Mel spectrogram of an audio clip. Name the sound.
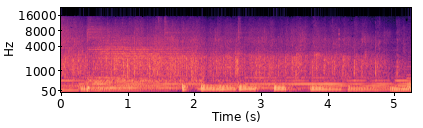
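audience applauding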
